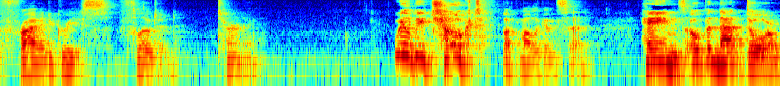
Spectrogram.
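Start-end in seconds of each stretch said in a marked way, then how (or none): 4.0-4.9 high, loud cry of protest; loud complaint. A narrator's reading. Mulligan complaining loudly. 6.4-7.8 high, loud call across the room. A narrator's reading.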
